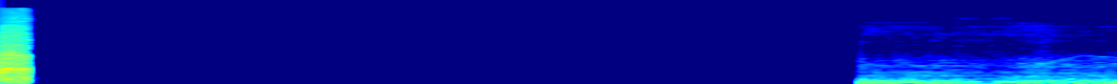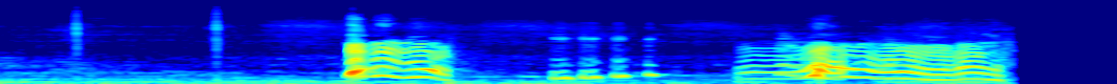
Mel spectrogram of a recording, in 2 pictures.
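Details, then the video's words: Siberian Husky being dramatic: after a long near-silent stretch and faint low rumbling, two wavering, yodel-like howled vocal bursts with rich harmonics sweep up and down, separated by brief choppy sounds. "huskies being dramatic"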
